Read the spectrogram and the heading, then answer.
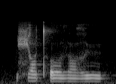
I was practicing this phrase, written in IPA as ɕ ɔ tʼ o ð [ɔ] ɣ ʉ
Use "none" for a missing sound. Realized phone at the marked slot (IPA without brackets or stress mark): ɔ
